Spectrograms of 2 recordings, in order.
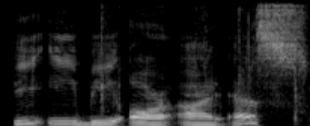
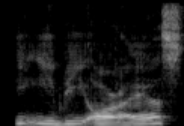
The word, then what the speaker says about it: debris: something like that right we say it like it has two e at the end debris debris some people say debris but a lot of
